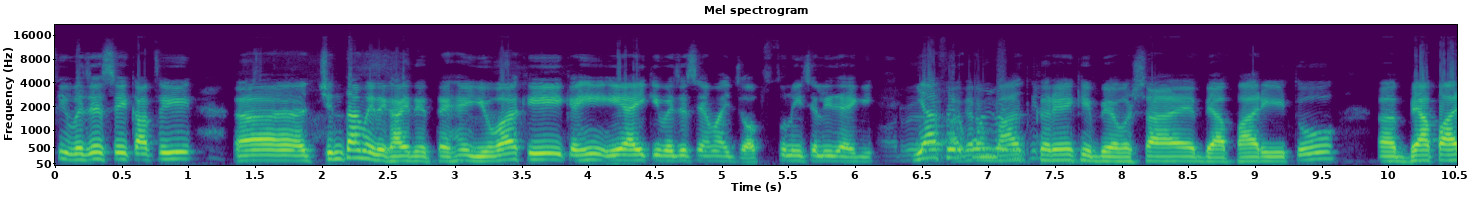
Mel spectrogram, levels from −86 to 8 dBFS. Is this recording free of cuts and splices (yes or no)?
no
